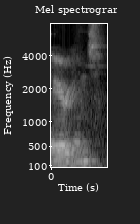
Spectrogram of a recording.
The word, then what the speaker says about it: Ariens: But we have an Ariens or Ariens, depending on what part of the country you're at. I get numerous people come in and they pronounce it all different ways. But I pronounce it Ariens.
